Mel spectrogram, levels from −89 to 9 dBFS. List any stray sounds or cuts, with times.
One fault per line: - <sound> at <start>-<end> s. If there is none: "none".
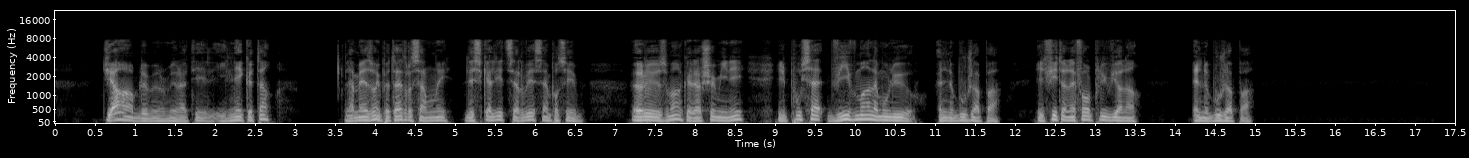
none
